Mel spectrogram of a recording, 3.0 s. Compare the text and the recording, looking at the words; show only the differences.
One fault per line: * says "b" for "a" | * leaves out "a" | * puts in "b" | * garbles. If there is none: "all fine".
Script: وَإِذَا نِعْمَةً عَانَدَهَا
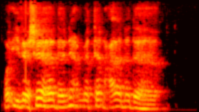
* puts in "شَاهَدَ"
